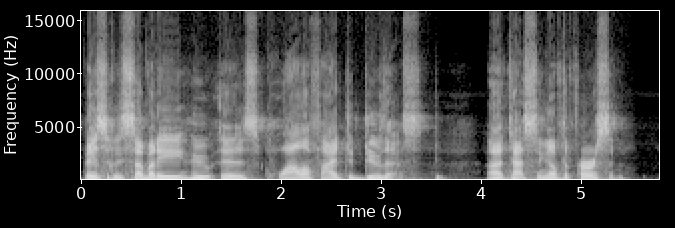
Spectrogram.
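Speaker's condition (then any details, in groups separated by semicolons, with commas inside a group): Cleft lip and palate; formerly unintelligible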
